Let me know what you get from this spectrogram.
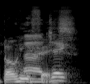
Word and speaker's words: Boniface: B-O-N-I. – How do you spell it? – B-O-N-I, face.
